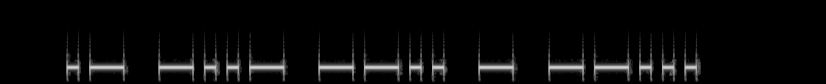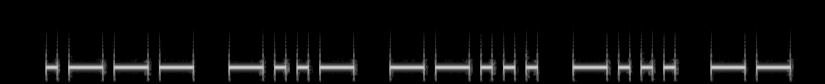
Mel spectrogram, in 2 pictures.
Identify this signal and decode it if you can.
Morse code, heard as a keyed tone, about 10 wpm, 800 Hz. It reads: AXZT7 JX7BM
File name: LEZIONI / 9 2867 10wpm 2733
